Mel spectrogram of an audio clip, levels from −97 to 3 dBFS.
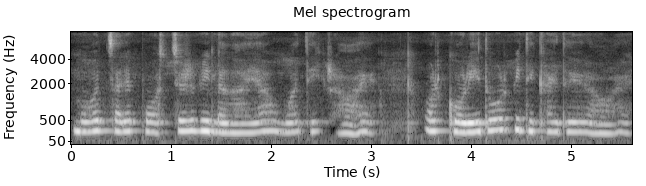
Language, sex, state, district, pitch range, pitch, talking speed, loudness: Hindi, female, Arunachal Pradesh, Papum Pare, 220-240 Hz, 230 Hz, 170 wpm, -17 LUFS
